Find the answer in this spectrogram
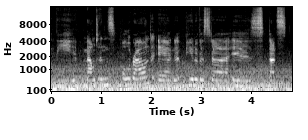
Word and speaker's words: Buena Vista: And I believe Buena Vista kind of sits in the valley with the mountains all around, and Buena Vista is, that's how you pronounce it. It's not Buena Vista, it's Buena here.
